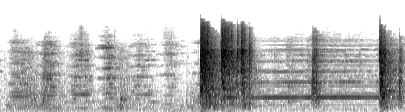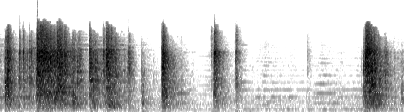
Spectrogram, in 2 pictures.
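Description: Dramatic film-score music, pulsing evenly at first and then holding a chord, broken by a series of loud thuds and knocks. The loudest come about a quarter of the way in and again just before the end.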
